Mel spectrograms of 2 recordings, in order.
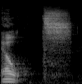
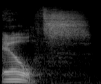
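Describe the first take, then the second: First: A t sound is added before the s. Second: No t sound is heard before the s. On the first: The speaker calls it wrong. "I don't know why people put a T in this word" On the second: The speaker calls it right. "E L S E has no T"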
